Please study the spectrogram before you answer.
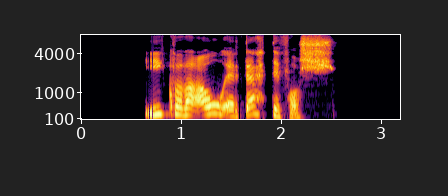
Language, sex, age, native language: Icelandic, female, 30-39, Icelandic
